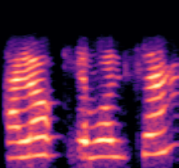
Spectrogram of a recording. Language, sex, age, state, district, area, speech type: Bengali, female, 60+, West Bengal, Purba Medinipur, rural, conversation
